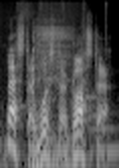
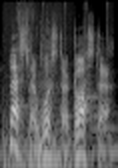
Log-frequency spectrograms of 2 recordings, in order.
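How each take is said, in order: The two takes are said the same way.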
